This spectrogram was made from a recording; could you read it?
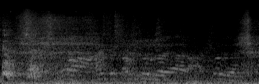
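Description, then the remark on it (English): A dog barks and yips excitedly as it chases a small wild animal amid an outdoor commotion, the barks repeated over the stretch, with people's voices talking in the background. “There's a dog here.”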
